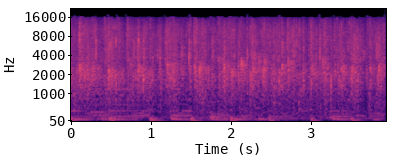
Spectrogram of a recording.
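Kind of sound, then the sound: crowd, audience applauding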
